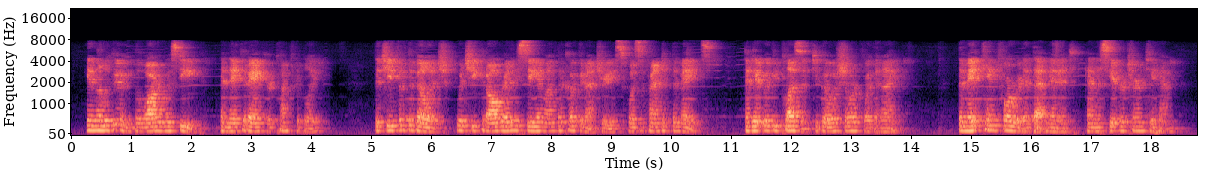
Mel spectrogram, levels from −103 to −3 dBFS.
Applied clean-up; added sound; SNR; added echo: neural separator model SepFormer DNS4.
